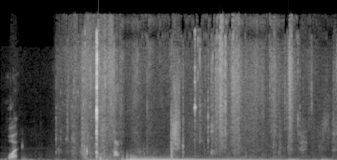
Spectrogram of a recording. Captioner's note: Max groaning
